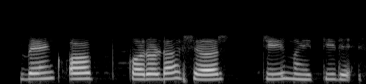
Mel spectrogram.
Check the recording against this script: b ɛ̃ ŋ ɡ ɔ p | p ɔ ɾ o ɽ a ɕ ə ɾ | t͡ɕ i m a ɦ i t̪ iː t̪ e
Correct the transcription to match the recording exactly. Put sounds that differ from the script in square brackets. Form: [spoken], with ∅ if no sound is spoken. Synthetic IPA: b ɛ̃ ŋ [k] ɔ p | [k] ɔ ɾ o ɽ a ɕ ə ɾ | t͡ɕ i m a ɦ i t̪ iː [d̪] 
